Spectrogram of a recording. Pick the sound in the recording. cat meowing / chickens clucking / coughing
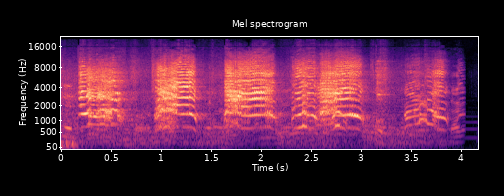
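chickens clucking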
